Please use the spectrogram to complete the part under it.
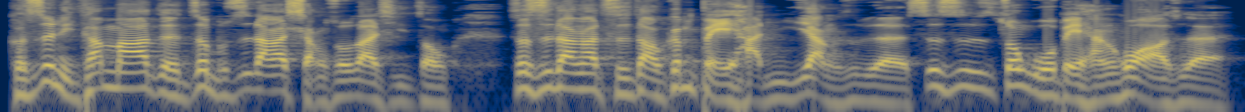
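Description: A Taiwanese livestream host with a Taiwanese Mandarin accent goes on a heated, profane rant, swinging between calm lecturing and yelling. He talks fast at a medium pitch.

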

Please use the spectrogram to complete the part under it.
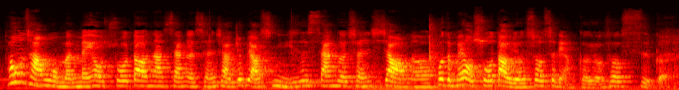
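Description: A woman's voice: medium pitch, quick pace, a bit bright. A woman co-hosting a casual chat, explaining things and laughing along. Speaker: co-host. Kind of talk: casual chat about zodiac fortunes. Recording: echoey room.

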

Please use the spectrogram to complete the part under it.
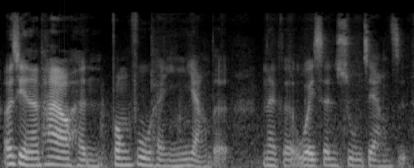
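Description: A woman's voice: deep voice, steady tone, fairly quick, slight background noise. A woman reading a children's picture book aloud, with chatty explaining asides. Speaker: storyteller.

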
